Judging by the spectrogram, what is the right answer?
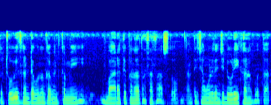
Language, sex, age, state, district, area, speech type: Marathi, male, 30-45, Maharashtra, Thane, urban, spontaneous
